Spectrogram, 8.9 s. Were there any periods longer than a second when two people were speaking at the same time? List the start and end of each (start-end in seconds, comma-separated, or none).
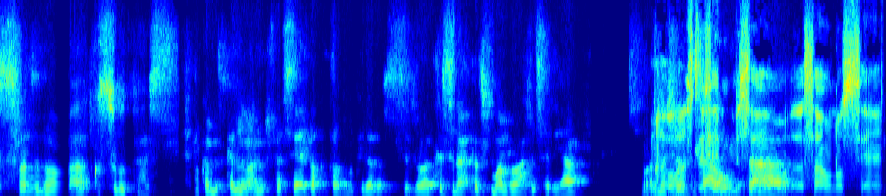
6.5-7.9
